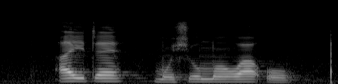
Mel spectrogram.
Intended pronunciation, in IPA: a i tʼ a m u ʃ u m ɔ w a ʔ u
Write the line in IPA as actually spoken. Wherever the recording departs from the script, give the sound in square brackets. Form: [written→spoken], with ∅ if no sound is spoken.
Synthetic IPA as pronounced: a i tʼ [a→ɛ] m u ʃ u m ɔ w a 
